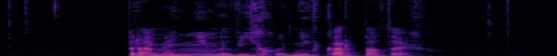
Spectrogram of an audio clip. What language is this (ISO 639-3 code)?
ces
